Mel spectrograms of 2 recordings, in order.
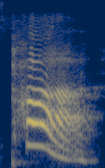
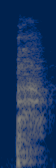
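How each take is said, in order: First: The P sound has a vowel added after it. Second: The P sound is said bare, without a vowel. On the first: The speaker calls it wrong. "my kids would come home saying P says pa" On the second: The speaker calls it right. "no, it doesn't. P says p"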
